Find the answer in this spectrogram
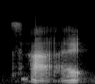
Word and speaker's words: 采: So the left part is 目, the right part 采. The right part pronounces like 采, also 采.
